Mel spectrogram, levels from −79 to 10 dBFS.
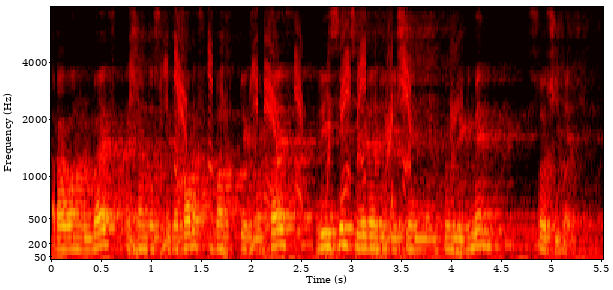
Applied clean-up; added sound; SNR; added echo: none; Scratching (performance technique); 12 dB; reverberation time 2.2 s.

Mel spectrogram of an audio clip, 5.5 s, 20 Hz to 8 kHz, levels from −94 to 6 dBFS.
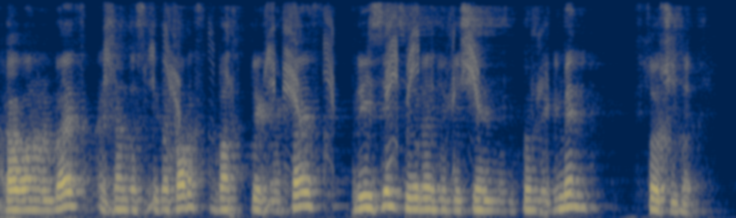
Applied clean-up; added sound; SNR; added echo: neural mask model DeepFilterNet 3.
